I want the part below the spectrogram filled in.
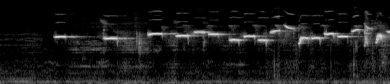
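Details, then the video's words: Pied triller singing as a lure recording meant to make another bird sing: a few drawn-out whistles, then a quickening run of short, varied whistled notes, some rising, some falling. "Suara Pancingan Jongkangan agar Bunyi"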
